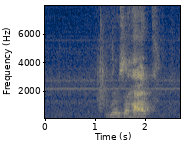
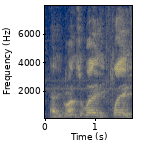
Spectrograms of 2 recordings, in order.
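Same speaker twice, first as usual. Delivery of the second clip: ordinary delivery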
